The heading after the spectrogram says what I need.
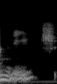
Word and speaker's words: niche: It's some kind of deep dive that's niche um or niche if you say it like that.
